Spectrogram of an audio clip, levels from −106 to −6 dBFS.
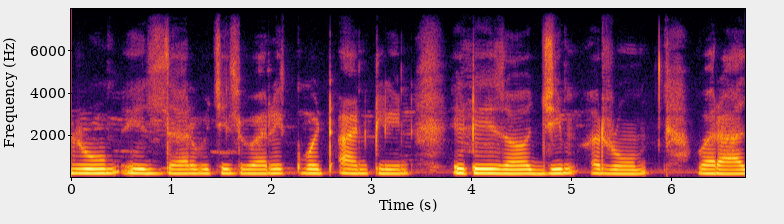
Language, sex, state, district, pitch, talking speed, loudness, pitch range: English, female, Punjab, Pathankot, 195 Hz, 135 wpm, -16 LUFS, 190-205 Hz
